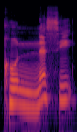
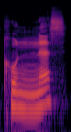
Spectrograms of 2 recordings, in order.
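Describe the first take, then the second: First: The word ends with an added i vowel. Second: The word ends on a silent s sound. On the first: The speaker calls it wrong. "It's not kunnasi" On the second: The speaker calls it right. "last letter becomes a silent letter"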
